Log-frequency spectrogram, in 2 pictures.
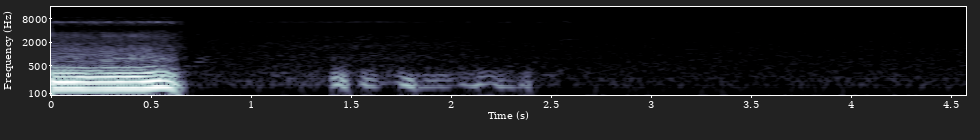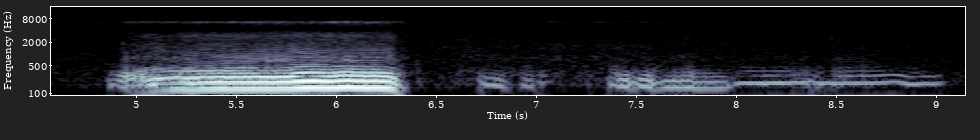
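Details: Pet dog asleep in the bedroom: two loud, rough, buzzing snores about five seconds apart, with softer breathing between; snoring.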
